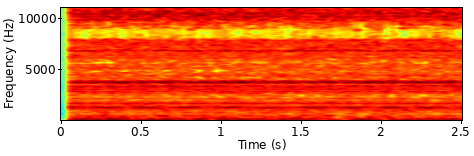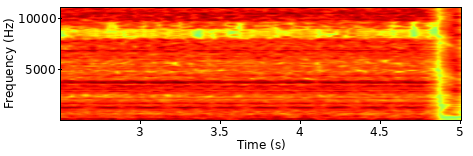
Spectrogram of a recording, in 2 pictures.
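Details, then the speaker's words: PlayStation 5 console: steady low buzz with faint thin high tones like an old refrigerator; suspected coil whine, console was returned to Sony; not confirmed. "now some may say that sounds like an old refrigerator and I agree but it sounded a little bit like coil wine"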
